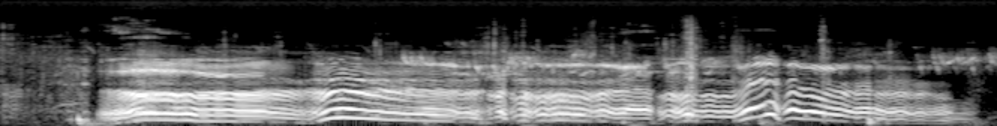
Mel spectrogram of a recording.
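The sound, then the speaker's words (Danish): A voice imitates a wolf roaring inside a closed barrel: loud, sustained, growling howls with swooping, wavering pitch that continue almost without a break. “Ej, ej, tynden er lukket, og ulven er indeni. Nøj, hvor han brøler.”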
